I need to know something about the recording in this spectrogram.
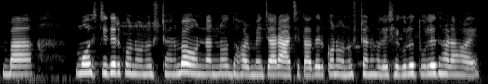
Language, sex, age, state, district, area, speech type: Bengali, female, 18-30, West Bengal, Cooch Behar, urban, spontaneous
